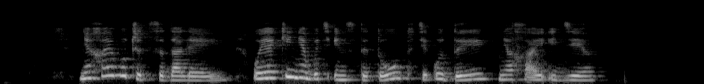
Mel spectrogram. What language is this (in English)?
Belarusian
